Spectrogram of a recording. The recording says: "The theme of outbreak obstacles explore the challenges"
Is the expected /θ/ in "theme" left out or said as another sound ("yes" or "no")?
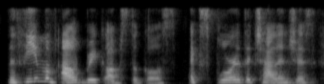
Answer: no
